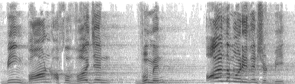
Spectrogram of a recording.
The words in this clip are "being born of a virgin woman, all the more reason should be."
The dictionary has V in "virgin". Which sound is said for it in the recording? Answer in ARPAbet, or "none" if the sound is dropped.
V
